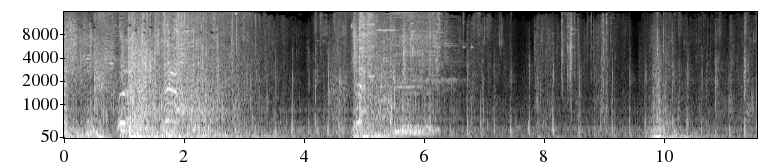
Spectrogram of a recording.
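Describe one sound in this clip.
Footsteps thud quickly across hard ground.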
